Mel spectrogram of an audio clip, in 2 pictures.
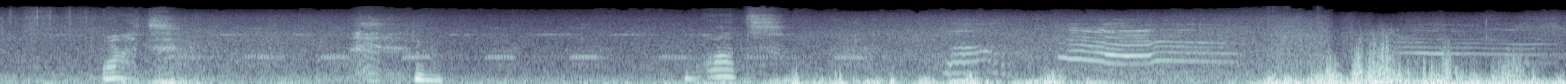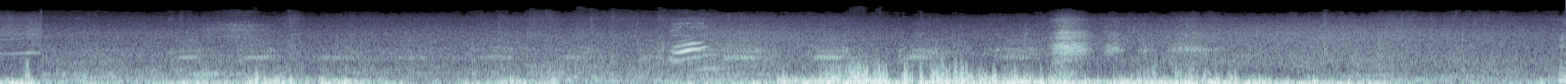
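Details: Stray park cats approaching a person petting one of them; a series of short, wavering meows with bending pitch sounds midway, interleaved with a woman talking softly to the cats and outdoor background noise.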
